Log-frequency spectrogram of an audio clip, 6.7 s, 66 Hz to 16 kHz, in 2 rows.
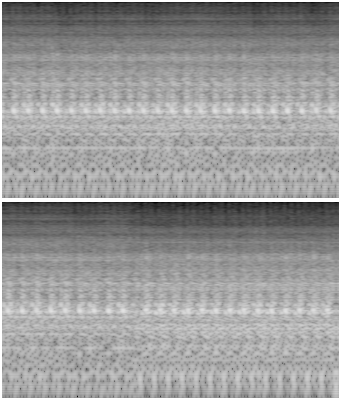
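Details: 1989 Kenworth K100E with Cummins Big CAM IV diesel, cold start at -6°C not plugged in, idling while warming up, a little smoky; steady quick even clatter about three and a half beats a second, no misses or knocks: normal diesel idle.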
